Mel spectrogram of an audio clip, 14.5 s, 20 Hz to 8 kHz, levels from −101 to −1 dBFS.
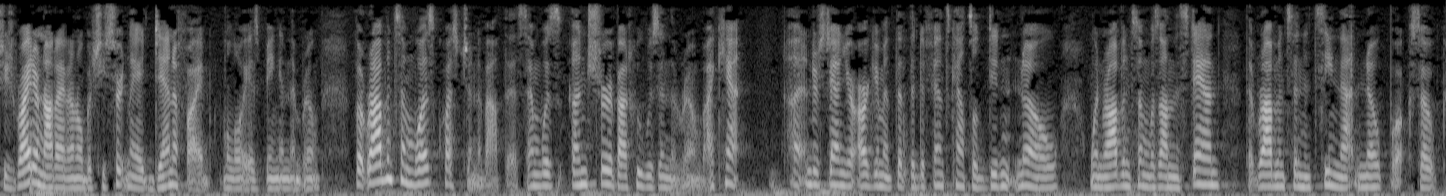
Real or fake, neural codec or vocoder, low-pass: fake; vocoder, 44.1 kHz, 80 mel bands, Vocos; 7.2 kHz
